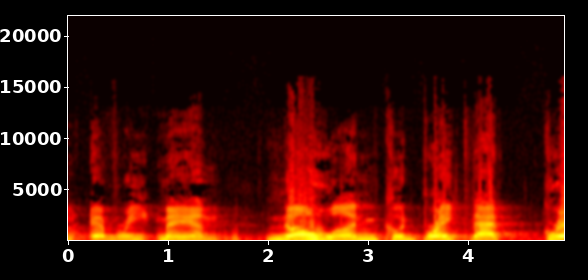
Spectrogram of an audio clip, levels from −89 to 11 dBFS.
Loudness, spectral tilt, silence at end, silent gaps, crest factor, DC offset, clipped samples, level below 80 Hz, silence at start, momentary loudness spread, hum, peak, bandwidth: -16 LUFS; -6 dB/octave; 0 s; none; 14 dB; under 0.1%; under 0.1%; -54 dBFS; 0 s; 13 LU; none; -2 dBFS; 11.5 kHz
